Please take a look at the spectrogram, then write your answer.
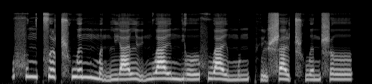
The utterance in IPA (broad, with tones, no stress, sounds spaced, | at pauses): f ʊ˥ ŋ t͡s ɤ˥ ʈ͡ʂʰ w ə˥ n m ə̰˨˩ n l j ä˧˥ l y̰˨˩ n̪ w a˥ ɪ̯ n̪ j o˧˥ ʊ̯ f w a˥˩ ɪ̯ m ʊ˧˥ ŋ pʰ y̰˨˩ ʂ a˥˩ ɪ̯ ʈ͡ʂʰ w ə˧˥ n ʂ ɤ˥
